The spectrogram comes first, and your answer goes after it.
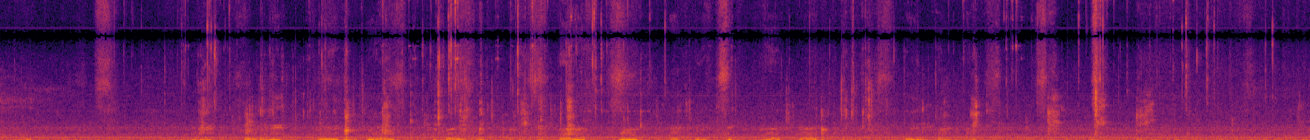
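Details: Riley and Buddy, two dogs at play, trade low growls and huffing grunts in quick, irregular bursts throughout, with sharp clicks and scuffling noises between them.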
